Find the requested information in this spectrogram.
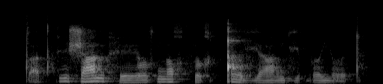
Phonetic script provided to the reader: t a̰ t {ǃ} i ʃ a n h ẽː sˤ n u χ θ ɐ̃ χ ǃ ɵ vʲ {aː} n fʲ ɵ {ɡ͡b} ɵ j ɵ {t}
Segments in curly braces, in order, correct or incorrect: incorrect: k, correct, incorrect: b, correct

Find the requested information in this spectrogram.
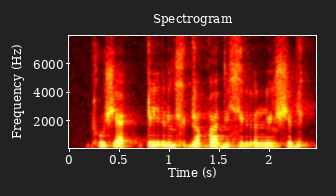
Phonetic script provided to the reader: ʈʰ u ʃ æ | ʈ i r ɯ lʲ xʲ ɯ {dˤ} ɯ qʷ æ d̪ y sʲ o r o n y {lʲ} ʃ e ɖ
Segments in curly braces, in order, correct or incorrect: incorrect: ɖ, correct

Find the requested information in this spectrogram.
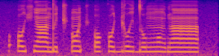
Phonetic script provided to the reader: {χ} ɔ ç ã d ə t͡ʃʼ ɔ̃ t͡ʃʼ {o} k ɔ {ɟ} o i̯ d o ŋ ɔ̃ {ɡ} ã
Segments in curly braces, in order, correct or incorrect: incorrect: ʔ, incorrect: ɔ, correct, correct

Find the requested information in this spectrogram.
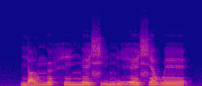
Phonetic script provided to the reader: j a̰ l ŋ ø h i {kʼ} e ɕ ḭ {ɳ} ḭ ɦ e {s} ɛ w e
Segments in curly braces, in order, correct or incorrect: incorrect: ŋ, incorrect: ŋ, incorrect: ɕ

